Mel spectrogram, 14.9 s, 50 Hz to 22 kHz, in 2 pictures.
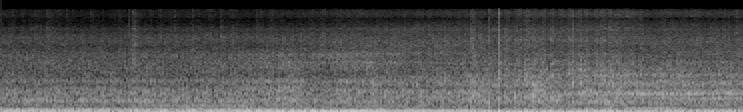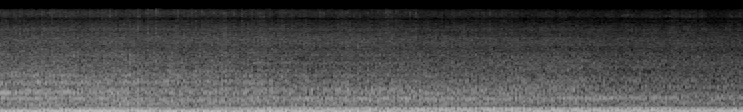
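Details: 1946 International Harvester Farmall H four-cylinder, in neutral after a pushrod replacement and deep cleaning, with a low battery: even, unhurried low thrum holding a constant pace with no stumbles or knocks; normal, healthy idle.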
